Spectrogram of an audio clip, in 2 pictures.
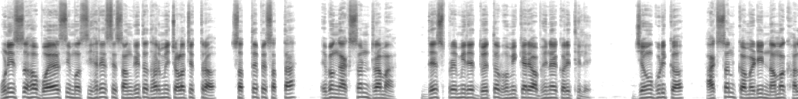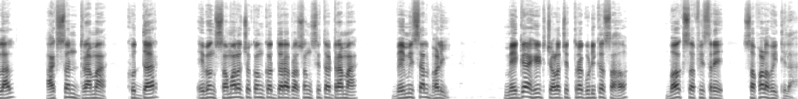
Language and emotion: Odia, neutral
